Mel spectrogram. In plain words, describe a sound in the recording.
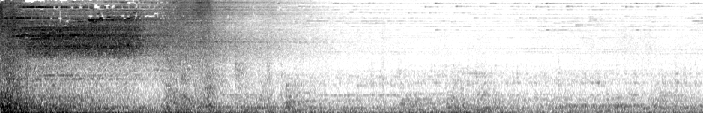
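A triumphant game fanfare swells loudly and then slowly fades away.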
